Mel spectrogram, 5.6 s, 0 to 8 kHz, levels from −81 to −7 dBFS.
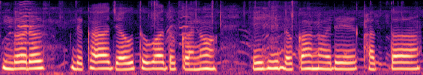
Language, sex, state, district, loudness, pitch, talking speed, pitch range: Odia, female, Odisha, Malkangiri, -12 LUFS, 260 Hz, 65 wpm, 250-270 Hz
